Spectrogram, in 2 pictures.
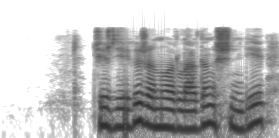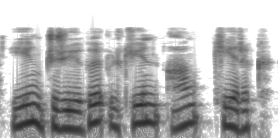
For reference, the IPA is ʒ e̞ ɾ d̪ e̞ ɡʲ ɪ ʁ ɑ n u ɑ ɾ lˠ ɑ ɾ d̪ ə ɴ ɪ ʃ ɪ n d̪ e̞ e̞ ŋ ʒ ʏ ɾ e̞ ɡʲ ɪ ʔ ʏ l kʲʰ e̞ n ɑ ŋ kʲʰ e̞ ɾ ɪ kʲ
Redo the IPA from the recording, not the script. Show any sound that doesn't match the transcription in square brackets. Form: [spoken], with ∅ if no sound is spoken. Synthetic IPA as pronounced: ʒ e̞ ɾ d̪ e̞ ɡʲ ɪ [ʒ] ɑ n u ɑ ɾ lˠ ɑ ɾ d̪ ə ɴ ɪ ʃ ɪ n d̪ e̞ e̞ ŋ ʒ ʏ ɾ e̞ ɡʲ ɪ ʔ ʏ l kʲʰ e̞ n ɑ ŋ kʲʰ e̞ ɾ ɪ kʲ

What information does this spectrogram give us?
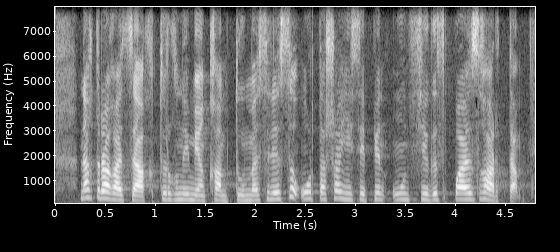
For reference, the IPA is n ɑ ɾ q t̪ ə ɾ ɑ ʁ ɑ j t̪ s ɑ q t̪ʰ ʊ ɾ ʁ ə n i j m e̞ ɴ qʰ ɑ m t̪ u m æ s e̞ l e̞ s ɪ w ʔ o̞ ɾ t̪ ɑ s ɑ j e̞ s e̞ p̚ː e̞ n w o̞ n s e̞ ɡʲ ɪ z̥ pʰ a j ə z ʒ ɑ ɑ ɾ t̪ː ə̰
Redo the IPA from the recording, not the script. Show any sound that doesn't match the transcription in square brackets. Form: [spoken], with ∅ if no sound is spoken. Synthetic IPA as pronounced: n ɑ [∅] q t̪ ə ɾ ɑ ʁ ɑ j t̪ s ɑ q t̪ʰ ʊ ɾ ʁ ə n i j m e̞ ɴ qʰ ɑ m t̪ u m æ s e̞ l e̞ s ɪ w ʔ o̞ ɾ t̪ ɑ [ʃ] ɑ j e̞ s e̞ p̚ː e̞ n w o̞ n s e̞ ɡʲ ɪ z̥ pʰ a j ə z [ʁ] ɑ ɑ ɾ t̪ː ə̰

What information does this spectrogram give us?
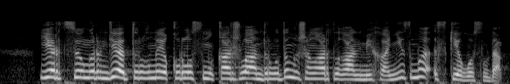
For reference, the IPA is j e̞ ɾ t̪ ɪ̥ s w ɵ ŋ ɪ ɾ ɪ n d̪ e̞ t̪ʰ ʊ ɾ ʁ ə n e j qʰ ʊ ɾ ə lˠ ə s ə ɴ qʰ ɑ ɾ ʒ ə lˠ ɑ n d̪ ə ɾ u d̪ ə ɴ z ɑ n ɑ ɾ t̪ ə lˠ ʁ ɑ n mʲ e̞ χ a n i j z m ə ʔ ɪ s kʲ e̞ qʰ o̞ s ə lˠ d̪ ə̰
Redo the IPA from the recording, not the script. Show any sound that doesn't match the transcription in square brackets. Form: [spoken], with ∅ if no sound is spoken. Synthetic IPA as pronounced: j e̞ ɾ t̪ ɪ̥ s w ɵ ŋ ɪ ɾ ɪ n d̪ e̞ t̪ʰ ʊ ɾ ʁ ə n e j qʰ ʊ ɾ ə lˠ ə s ə ɴ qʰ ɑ ɾ ʒ ə lˠ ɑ n d̪ ə ɾ u d̪ ə ɴ [ʒ] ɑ [ɴ] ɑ ɾ t̪ ə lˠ ʁ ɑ n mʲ e̞ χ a n i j z m ə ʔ ɪ s kʲ e̞ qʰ o̞ s ə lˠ d̪ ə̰

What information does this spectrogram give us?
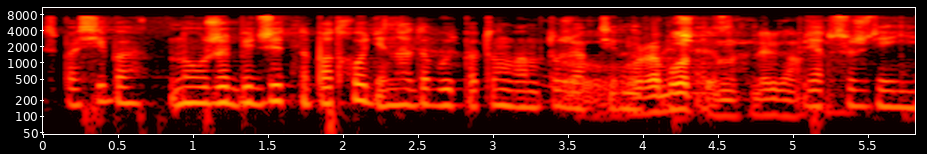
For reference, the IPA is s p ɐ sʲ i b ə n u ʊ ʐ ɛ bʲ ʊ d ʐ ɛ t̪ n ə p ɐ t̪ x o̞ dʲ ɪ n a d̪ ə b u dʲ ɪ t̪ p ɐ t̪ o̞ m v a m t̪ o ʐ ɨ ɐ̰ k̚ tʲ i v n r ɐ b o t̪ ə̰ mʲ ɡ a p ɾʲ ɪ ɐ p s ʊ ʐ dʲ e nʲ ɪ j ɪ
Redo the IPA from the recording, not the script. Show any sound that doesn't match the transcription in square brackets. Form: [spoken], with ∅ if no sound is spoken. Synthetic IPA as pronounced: s p ɐ sʲ i b ə n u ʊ ʐ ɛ bʲ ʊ d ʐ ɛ t̪ n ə p ɐ t̪ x o̞ dʲ ɪ n a d̪ ə b u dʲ ɪ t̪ p ɐ t̪ o̞ m v a m t̪ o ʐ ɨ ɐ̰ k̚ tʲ i v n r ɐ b o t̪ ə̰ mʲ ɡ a p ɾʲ ɪ ɐ p s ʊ ʐ dʲ e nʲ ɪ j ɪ

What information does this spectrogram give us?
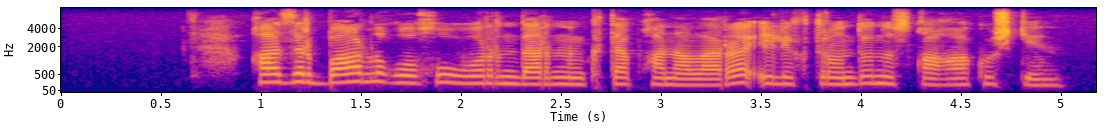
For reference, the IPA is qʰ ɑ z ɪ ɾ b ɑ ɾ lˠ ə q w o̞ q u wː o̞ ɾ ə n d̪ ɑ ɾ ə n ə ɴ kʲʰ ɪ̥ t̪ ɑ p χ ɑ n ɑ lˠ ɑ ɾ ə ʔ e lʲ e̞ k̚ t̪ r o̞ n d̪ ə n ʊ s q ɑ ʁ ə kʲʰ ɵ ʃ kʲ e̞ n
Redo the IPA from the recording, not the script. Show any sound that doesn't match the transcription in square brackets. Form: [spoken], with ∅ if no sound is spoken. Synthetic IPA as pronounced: qʰ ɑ z ɪ ɾ b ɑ ɾ lˠ ə q w o̞ q u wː o̞ ɾ ə n d̪ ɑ ɾ ə n ə ɴ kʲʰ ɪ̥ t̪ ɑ p χ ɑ n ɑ lˠ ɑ ɾ ə ʔ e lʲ e̞ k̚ t̪ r o̞ n d̪ ə n ʊ s q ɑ ʁ [ɑ] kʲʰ ɵ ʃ kʲ e̞ n

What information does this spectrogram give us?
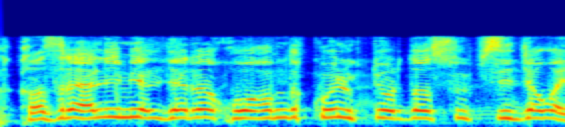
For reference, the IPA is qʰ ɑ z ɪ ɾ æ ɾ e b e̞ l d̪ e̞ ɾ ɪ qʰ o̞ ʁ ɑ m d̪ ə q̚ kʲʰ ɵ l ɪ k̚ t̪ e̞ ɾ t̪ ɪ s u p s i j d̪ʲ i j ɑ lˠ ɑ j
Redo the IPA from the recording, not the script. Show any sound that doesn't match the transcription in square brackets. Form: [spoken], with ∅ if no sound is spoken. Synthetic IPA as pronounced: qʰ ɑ z ɪ ɾ æ [l] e [m] e̞ l d̪ e̞ ɾ ɪ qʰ o̞ ʁ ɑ m d̪ ə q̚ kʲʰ ɵ l ɪ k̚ t̪ e̞ ɾ [d̪] ɪ s u p s i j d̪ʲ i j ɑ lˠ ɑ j

